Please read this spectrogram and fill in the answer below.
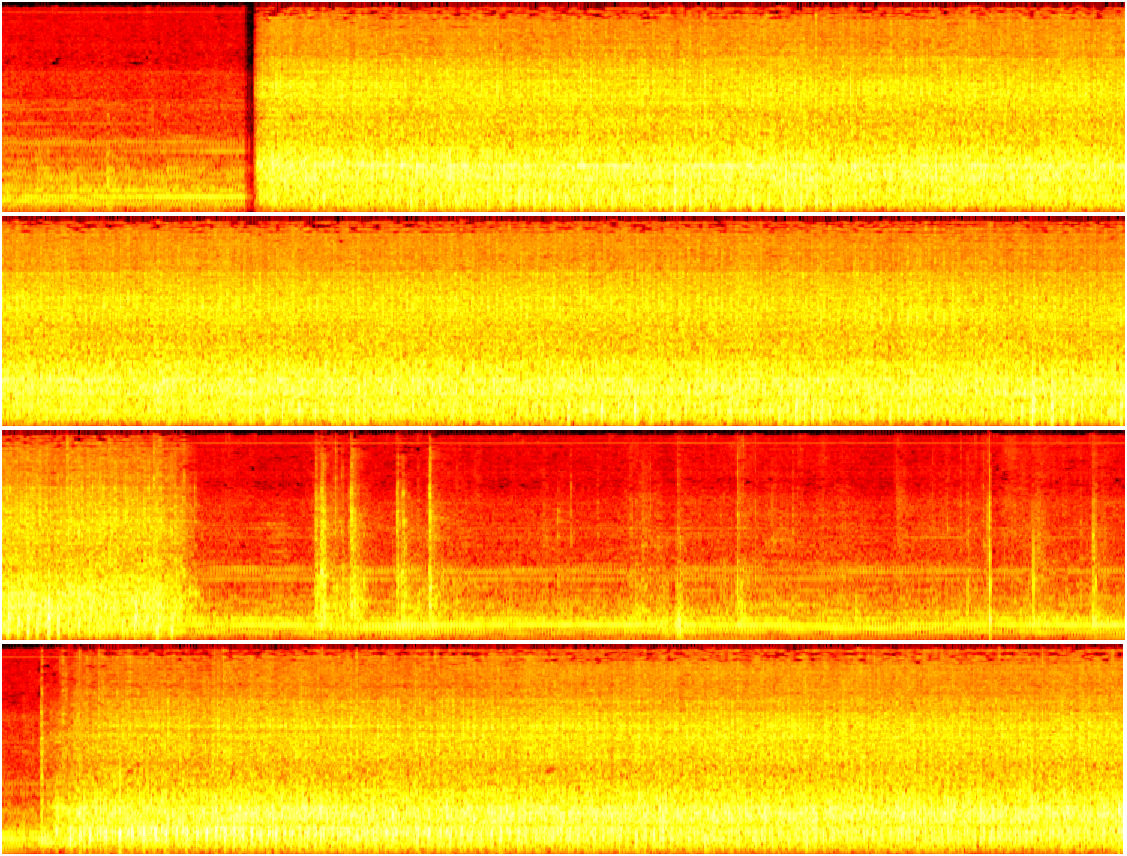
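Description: Sewing machine running at speed for free-hand hoop embroidery, filling the design with satin stitches. It starts about two seconds in, stops at about sixteen seconds with a few light clicks, and starts again, a little louder, at about twenty-three seconds.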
